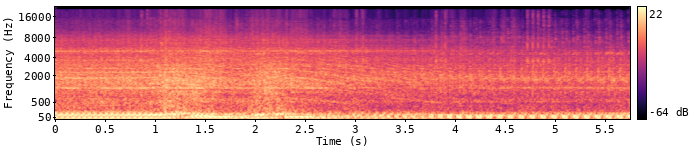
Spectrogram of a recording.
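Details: Kawasaki Mule 3010 after replacing the fuel pump (the OEM pump failed and a replacement fitted in 2013); it runs fast on choke, then settles into an even chug of about three beats per second. Confirmed fix; normal idle.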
